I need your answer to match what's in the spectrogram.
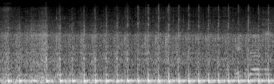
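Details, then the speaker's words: Honda CX motorcycle, clutch wire freshly replaced, misfiring on start-up: uneven lumpy pulsing with beats dropping out, one cylinder struggling to fire; owner suspects a carburetion issue, unconfirmed. "it is misfiring and you'll hear the misfire"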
